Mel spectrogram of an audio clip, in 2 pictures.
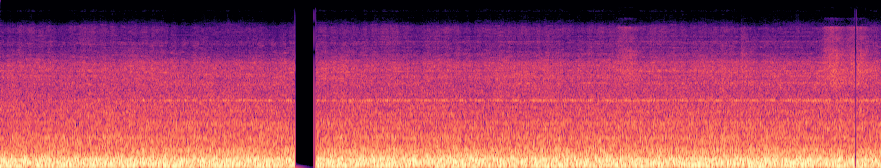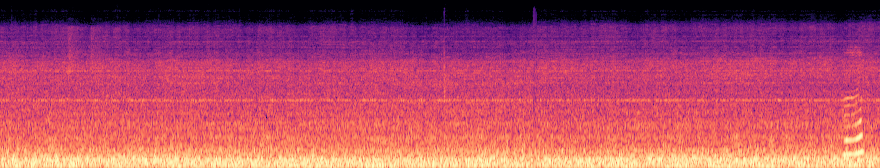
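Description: Train engine running at full throttle in the Open Rails train simulator game, a loud, steady, dense engine roar that continues unbroken apart from one instant dropout near the start, with no voices.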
